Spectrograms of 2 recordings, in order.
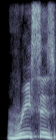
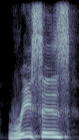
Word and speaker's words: Reese's: of it right because it rhymes with pieces no you're right you're totally right if it's really truly supposed to be reese's pieces pieces right but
